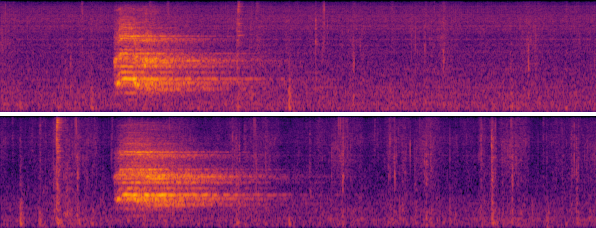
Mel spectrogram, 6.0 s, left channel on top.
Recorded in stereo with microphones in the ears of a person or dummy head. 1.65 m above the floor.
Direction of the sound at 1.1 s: 55° left (ahead or behind).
